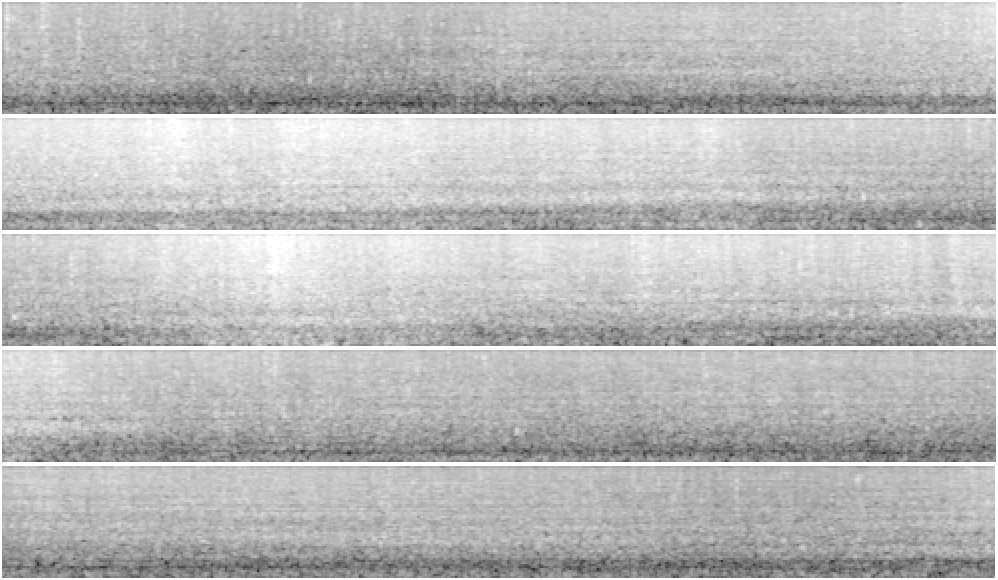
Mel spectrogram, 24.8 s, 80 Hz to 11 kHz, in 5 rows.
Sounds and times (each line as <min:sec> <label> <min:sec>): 0:00.0 Waves over Tidepool Rocks 0:24.8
